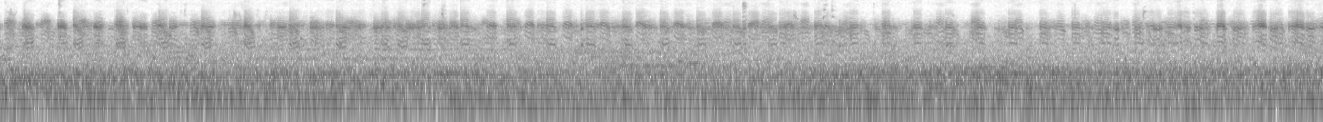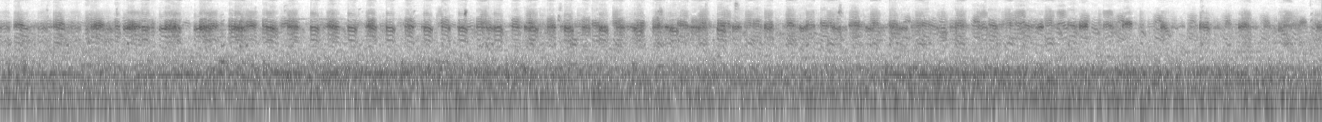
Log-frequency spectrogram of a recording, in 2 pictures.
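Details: Frog chorus recorded near a house after raining, continuous rapid pulsed calling with several overlapping callers, a low humming tone beneath and the chorus swelling louder in the second half.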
